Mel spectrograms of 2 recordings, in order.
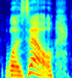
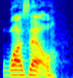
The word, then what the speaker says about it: Oiselle: There's a Seattle-based company called Wazelle. It's actually spelled O-I-S-E-L-L-E. – And say that again? – Wazelle. – Wazelle. – Yeah. – And it's spelled with an O.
